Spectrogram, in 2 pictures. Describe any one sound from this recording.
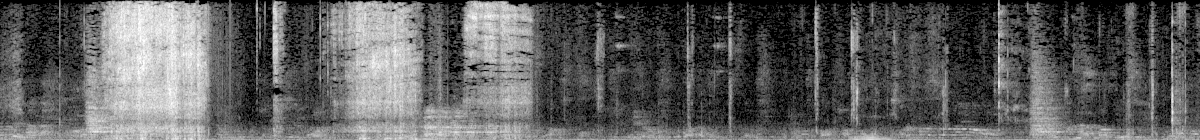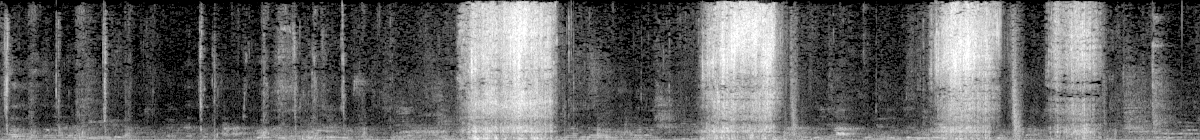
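A man loudly slurps noodles in bursts.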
